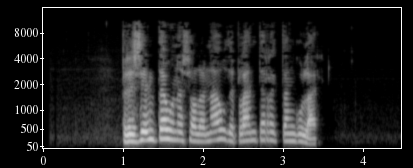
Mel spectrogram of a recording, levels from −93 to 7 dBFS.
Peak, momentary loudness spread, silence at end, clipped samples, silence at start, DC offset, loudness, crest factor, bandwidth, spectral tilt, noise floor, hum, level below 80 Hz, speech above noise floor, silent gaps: -4 dBFS; 11 LU; 1.1 s; under 0.1%; 1 s; under 0.1%; -21 LUFS; 20 dB; 11.5 kHz; -5 dB/octave; -74 dBFS; none; -76 dBFS; 54 dB; none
